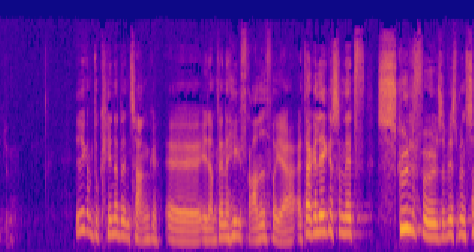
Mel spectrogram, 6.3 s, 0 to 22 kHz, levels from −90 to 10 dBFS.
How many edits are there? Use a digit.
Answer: 2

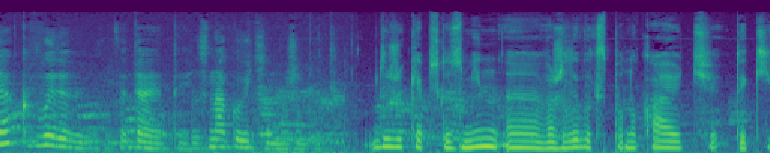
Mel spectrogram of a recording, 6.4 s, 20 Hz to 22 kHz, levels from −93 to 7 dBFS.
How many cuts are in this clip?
2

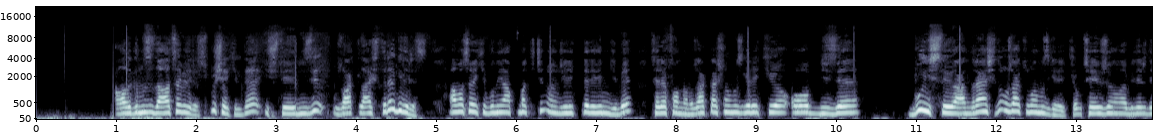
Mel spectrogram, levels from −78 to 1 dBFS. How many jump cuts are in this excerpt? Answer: 1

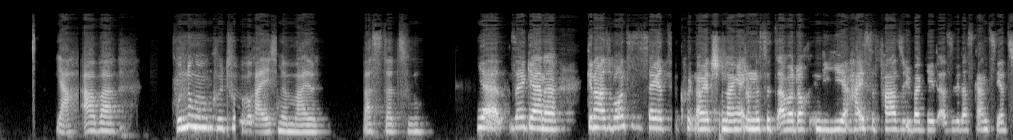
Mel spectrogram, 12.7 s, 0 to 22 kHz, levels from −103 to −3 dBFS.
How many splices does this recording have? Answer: 5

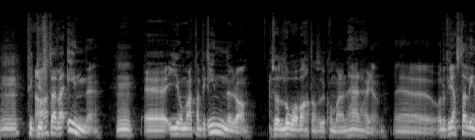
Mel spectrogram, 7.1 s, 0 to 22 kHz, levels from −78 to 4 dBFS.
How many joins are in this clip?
4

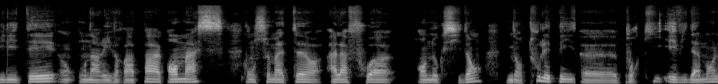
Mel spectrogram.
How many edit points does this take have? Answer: 4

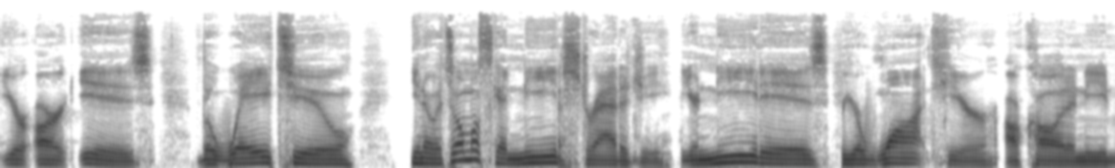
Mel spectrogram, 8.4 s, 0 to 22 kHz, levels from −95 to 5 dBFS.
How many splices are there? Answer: 4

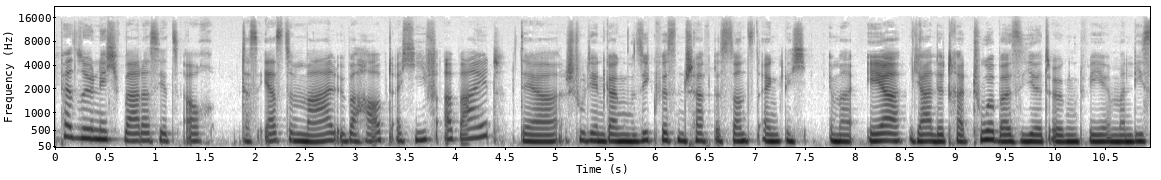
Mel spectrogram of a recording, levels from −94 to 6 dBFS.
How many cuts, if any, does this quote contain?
2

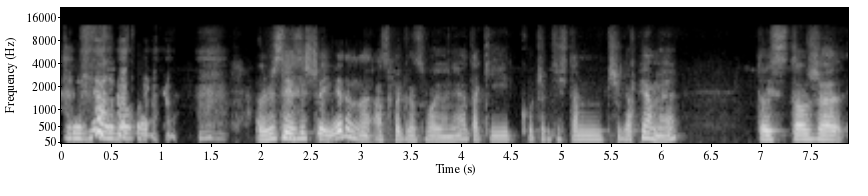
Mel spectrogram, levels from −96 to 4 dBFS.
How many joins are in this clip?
1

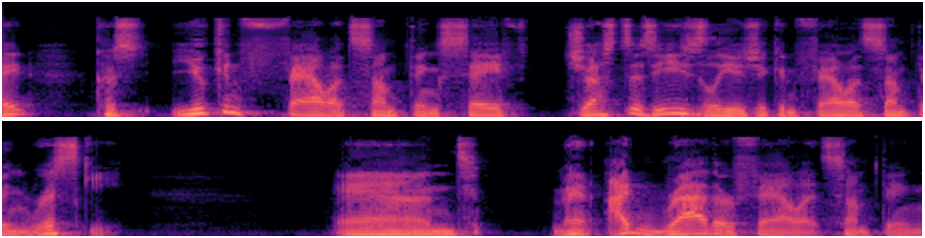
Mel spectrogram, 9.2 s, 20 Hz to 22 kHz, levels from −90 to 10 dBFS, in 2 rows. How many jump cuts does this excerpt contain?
0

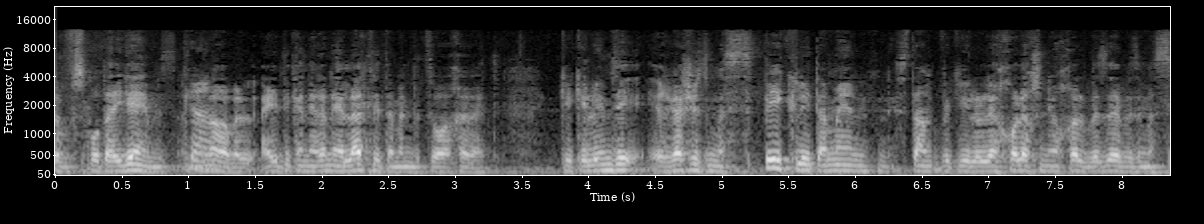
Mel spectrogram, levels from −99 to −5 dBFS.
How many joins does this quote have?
1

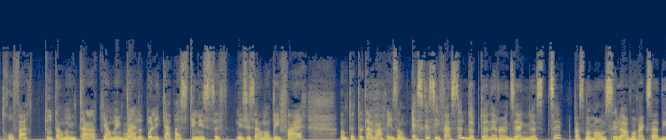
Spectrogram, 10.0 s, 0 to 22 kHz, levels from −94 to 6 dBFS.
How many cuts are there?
2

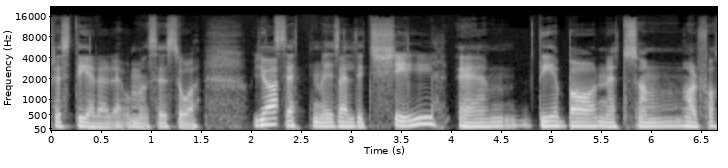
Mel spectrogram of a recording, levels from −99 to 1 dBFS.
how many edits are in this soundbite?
2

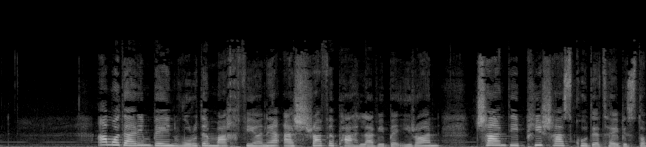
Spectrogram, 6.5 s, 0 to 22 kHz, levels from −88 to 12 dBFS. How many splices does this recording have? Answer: 0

